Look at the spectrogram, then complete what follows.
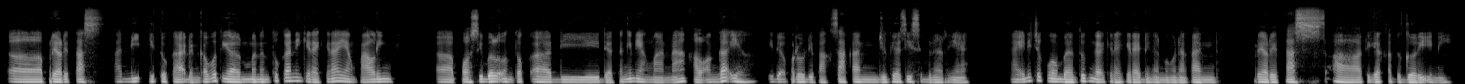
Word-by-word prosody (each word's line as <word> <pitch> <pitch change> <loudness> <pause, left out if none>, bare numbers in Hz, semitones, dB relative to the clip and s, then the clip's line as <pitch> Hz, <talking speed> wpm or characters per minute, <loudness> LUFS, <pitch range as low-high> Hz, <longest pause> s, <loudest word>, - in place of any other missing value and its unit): Eee, 120 -2 +3
prioritas 120 -2 +1
tadi 125 +3 -4
gitu 125 -1 -3
Kak, 115 -2 0
dan - - -5
kamu 120 +8 +1
tinggal 125 -6 +3
menentukan 115 +6 0
nih 165 - -2
kira-kira 120 +2 0
yang 140 -5 +2
paling, 115 +3 0 0.4
eee, 115 -1 -1
possible, 125 +3 +3
untuk, 120 -2 -1
eee, 115 -1 +1
didatengin 110 +3 0
yang - - -7
mana, 105 +6 -1
kalau 105 -1 -2
enggak 115 +8 +1
ya, 115 -5 0 0.2
tidak 125 -2 -4
perlu 115 -3 +1
dipaksakan 110 0 -2
juga 115 +2 +1
sih 120 +1 +1
sebenernya. 105 -2 -2 0.4
Nah, 115 - -6
ini 125 +8 -1
cukup 150 -7 +1
membantu 115 +4 +3
gak 115 -5 +2
kira-kira 110 -1 0
dengan 105 -1 -1
menggunakan 105 0 0 0.3
prioritas, 110 -1 +2
eee, 110 -6 +2
3 115 -1 0
kategori 110 -2 +1
ini? 100 0 -6
115 Hz, 170 wpm, -23 LUFS, 110-125 Hz, 0.4 s, Eee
